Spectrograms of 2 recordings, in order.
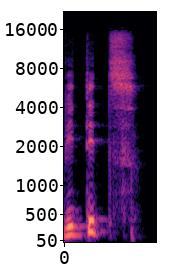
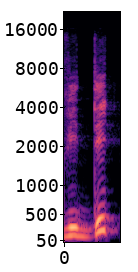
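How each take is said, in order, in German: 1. Der Name endet mit einem 'ts'-Laut. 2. Der Name endet mit einem 'ch'-Laut. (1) "sondern Viditz" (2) "nicht Vidic hinten mit Sch"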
